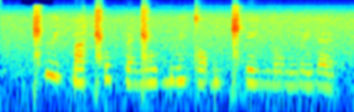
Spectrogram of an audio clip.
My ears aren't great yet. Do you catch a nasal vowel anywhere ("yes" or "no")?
no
